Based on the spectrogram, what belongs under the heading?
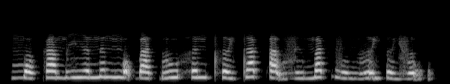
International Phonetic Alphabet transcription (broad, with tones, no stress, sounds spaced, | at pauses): m ɔ˧˩ k a˧ m ɣ i˧ ə̯ n ə˧ n ŋ ɔ̰˧˨ ɓ a˨˩ t̚ l u˧ h ə˧ n t̪ʰ ə˧˩ j t̪ a˦˥ k̚ ʔ a̰˧˨ w z ɨ̤˨˩ m a˦˥ k̚ v o̤˨˩ ŋ ɣ ə̰˧˥ j ʔ ə̤˨˩ j v ə̰˧˨ w ʔ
